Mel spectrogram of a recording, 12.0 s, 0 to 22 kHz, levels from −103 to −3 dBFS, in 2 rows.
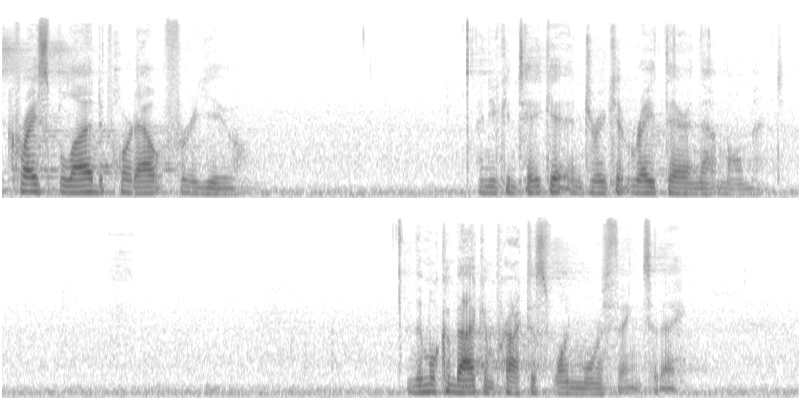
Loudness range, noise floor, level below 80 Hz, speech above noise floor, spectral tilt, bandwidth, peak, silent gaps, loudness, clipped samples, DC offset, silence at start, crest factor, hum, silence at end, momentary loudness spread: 7 LU; -77 dBFS; -90 dBFS; 25 dB; -5.5 dB/octave; 14.5 kHz; -30 dBFS; none; -53 LUFS; under 0.1%; under 0.1%; 0 s; 24 dB; none; 0.05 s; 17 LU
